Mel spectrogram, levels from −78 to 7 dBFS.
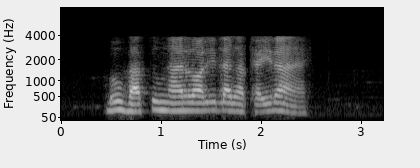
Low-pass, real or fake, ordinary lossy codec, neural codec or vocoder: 7.2 kHz; fake; AAC, 16 kbps; codec, 16 kHz, 0.5 kbps, X-Codec, HuBERT features, trained on general audio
